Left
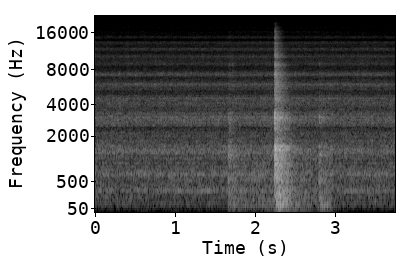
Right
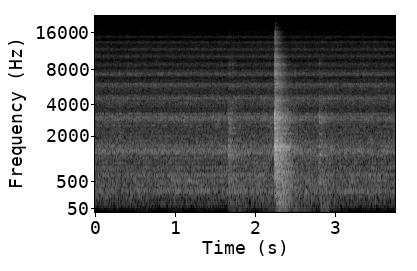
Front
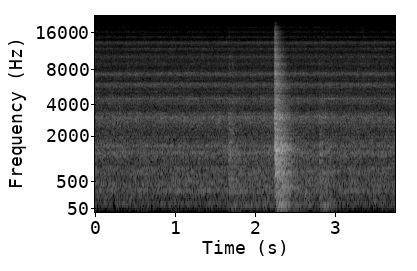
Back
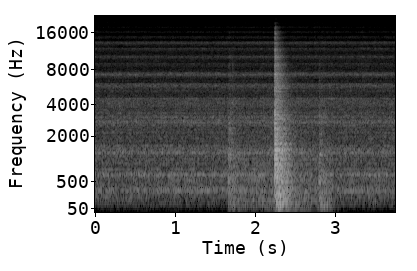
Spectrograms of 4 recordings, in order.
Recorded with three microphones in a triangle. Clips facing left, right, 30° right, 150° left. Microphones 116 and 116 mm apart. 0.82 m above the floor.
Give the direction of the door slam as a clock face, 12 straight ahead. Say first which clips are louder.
Left 3 dB, back 7 dB; 7 o'clock.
